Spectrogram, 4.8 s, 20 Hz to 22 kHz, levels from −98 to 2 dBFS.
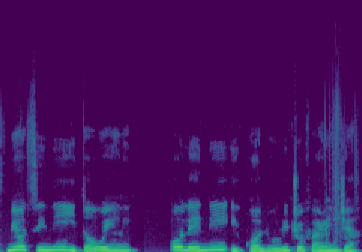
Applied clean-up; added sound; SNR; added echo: none; none; none; none.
